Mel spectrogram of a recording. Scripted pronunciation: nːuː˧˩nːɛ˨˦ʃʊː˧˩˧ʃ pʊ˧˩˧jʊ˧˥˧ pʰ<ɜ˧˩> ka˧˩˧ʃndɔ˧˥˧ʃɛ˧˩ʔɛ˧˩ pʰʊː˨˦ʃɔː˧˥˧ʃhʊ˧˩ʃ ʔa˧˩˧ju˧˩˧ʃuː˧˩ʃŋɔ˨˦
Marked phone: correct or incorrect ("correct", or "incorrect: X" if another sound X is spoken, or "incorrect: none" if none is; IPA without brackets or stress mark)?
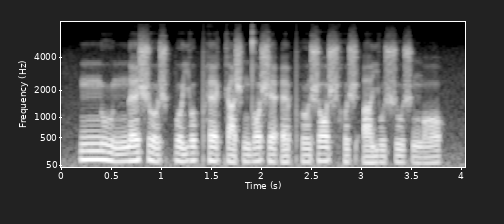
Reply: incorrect: ɛ˧˩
